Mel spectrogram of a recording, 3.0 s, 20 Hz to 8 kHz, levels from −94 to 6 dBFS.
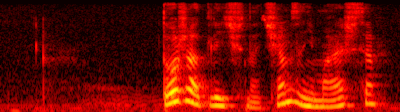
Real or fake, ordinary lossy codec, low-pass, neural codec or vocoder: real; none; 7.2 kHz; none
